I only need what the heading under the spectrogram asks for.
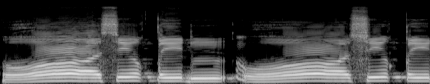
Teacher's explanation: غین کو موٹا کریں گے، غین کے ساتھ جو الف ہے یہ الف مدہ ہے۔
